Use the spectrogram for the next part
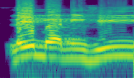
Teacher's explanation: Ada di sini adalah mad silah qasirah, yaitu karena sebelum ha dhamir ada huruf hidup berharokat. Cara membacanya panjangnya 2 harokat seperti mad tabi'i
